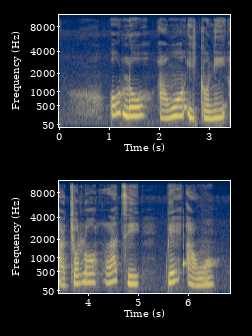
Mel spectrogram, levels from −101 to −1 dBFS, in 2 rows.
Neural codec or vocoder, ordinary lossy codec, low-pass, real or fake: none; none; 9.9 kHz; real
